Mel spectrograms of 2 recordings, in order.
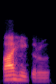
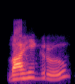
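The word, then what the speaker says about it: Waheguru: And so Vahiguru is consisted of four syllables. Vahiguru, a wonderful, so Vahi, a wonderful light that illuminates the darkness.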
